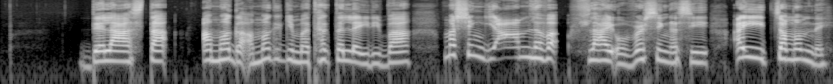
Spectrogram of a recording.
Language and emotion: Manipuri, surprised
